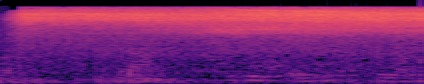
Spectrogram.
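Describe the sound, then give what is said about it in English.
A person hissing out a long breath during a fitness exercise, a sharp, steady hiss that holds evenly for about two seconds without a break. “You're going to open. You're going to hiss.”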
